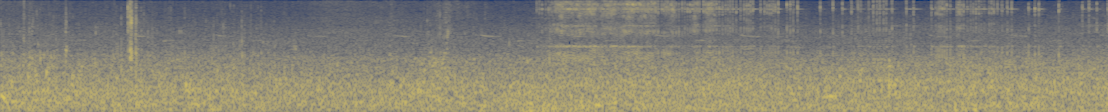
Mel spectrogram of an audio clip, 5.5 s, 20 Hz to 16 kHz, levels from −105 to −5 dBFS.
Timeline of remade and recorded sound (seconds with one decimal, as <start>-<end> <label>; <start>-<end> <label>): 0.0-5.5 recorded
